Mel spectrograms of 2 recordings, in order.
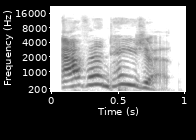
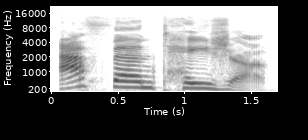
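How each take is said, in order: First: "Aphantasia" said again higher and punchier, falling; emphatic repeat. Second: "aphantasia" spelled out slowly, each syllable, falling at the end; careful pronunciation. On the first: Announcing the term to the guys with a higher, emphatic repeat. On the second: Reading the new term to the guys, slow and careful. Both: Shown as a demonstration.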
